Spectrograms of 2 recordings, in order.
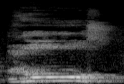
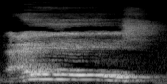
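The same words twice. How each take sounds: First: The word is said in a quiet voice. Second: The word is said in a loud voice. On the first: "مره بصوت واطي" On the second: "مره بصوت عالي"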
